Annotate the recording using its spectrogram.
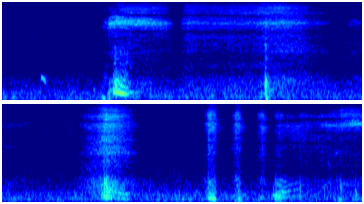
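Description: A young girl giggles, stifling her laughter close to the microphone.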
